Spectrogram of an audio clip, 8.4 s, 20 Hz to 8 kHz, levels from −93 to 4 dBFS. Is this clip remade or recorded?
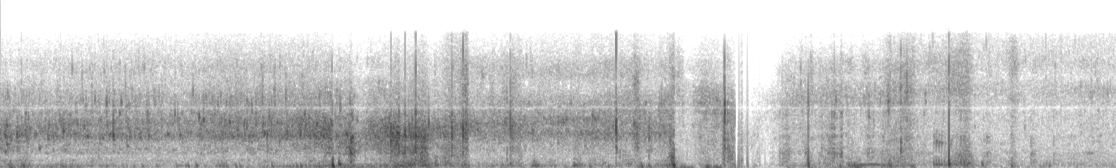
recorded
